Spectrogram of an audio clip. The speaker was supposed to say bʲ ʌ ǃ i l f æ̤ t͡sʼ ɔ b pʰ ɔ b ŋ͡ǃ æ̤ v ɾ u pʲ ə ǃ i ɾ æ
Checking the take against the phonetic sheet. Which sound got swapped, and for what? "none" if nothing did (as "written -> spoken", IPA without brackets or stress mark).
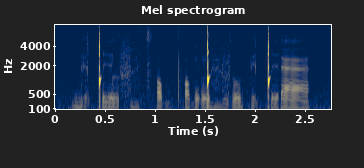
none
